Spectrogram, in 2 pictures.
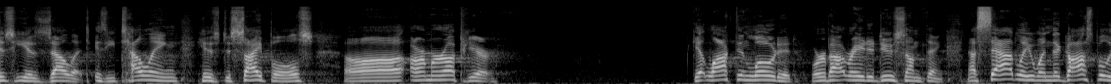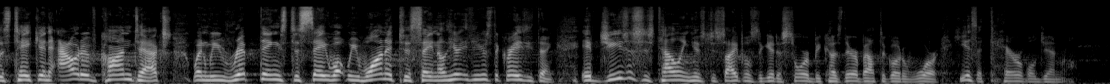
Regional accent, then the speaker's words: United States; Now I have to speak as an American. We're preaching the gospel in America right now.

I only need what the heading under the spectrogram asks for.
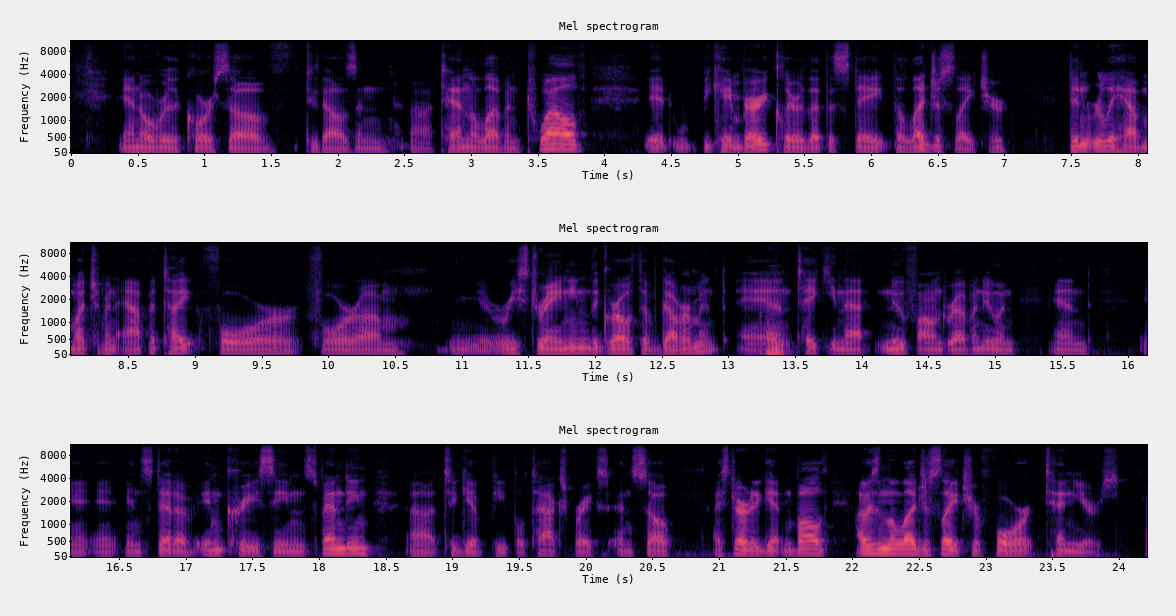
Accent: Mandan, North Dakota, United States; Well, I'm originally from Mandan. So grew up in Mandan, North Dakota, graduated high school there.

